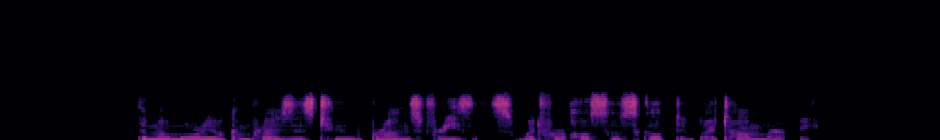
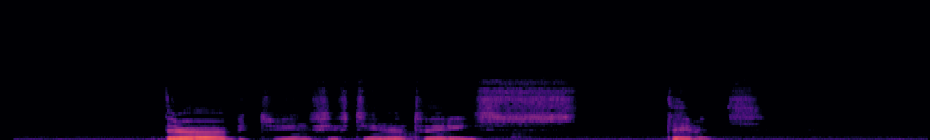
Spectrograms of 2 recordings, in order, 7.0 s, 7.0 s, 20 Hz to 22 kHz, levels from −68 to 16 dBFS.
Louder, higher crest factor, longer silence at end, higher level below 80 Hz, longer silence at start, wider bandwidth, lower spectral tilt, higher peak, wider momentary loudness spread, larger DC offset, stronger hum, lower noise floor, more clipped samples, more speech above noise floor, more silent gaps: second, -31 LUFS vs -23 LUFS; about the same, 22 dB vs 22 dB; second, 0.9 s vs 1.35 s; second, -72 dBFS vs -66 dBFS; second, 1.05 s vs 1.25 s; second, 8 kHz vs 10 kHz; second, -3 dB/octave vs -5 dB/octave; second, -12 dBFS vs -4 dBFS; second, 12 LU vs 22 LU; neither; neither; first, -86 dBFS vs -54 dBFS; neither; first, 54 dB vs 31 dB; neither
